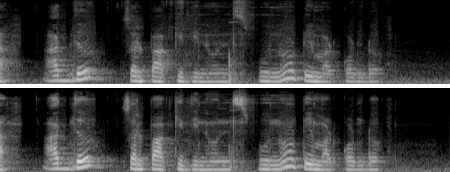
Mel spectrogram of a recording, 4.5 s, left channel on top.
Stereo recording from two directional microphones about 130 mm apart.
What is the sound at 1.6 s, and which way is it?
Speech, 40° right (ahead or behind).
